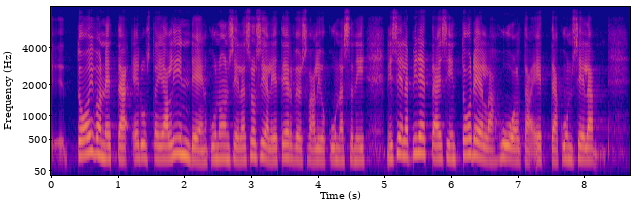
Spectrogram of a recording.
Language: Finnish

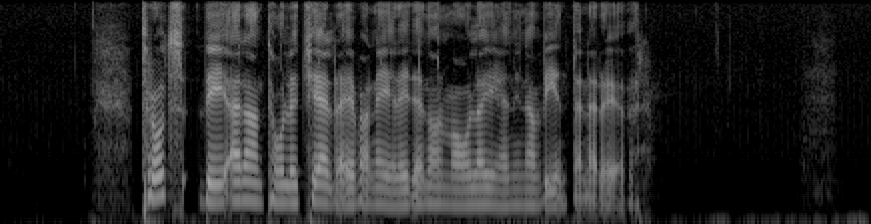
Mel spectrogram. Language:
Swedish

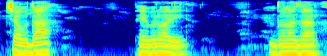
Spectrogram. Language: Marathi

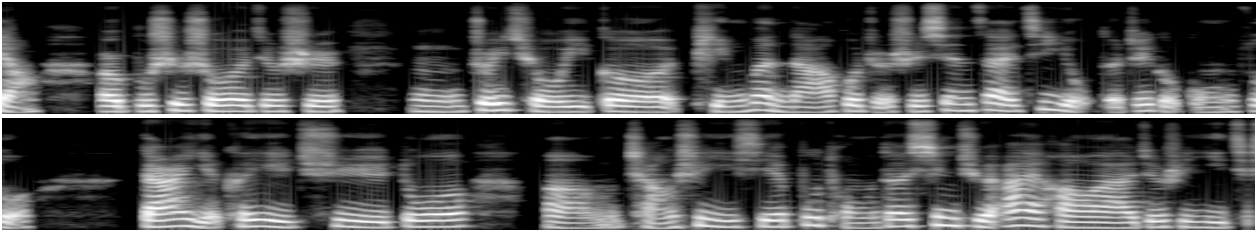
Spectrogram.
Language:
Chinese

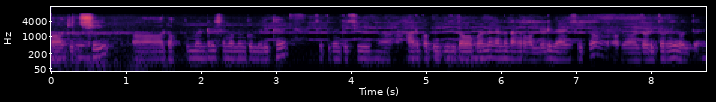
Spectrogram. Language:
Odia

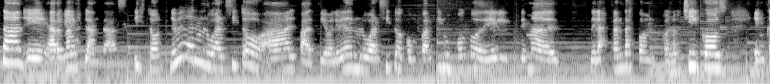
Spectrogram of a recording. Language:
Spanish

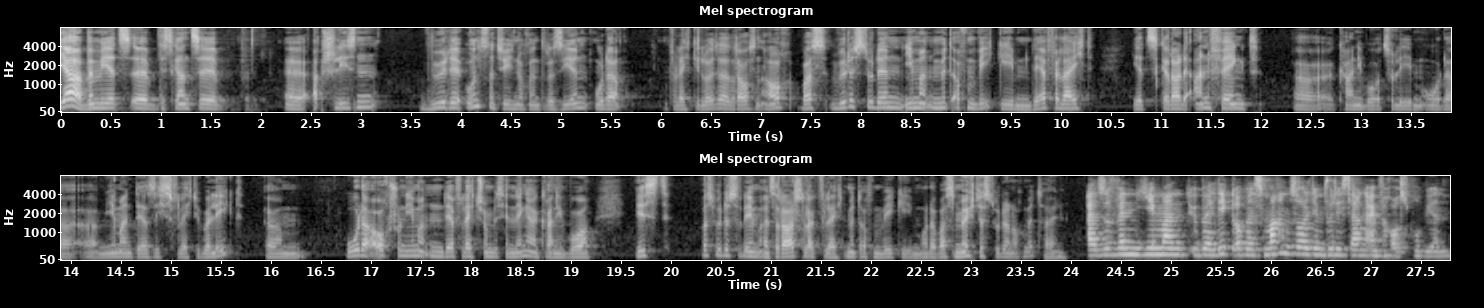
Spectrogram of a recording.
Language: German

